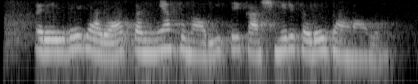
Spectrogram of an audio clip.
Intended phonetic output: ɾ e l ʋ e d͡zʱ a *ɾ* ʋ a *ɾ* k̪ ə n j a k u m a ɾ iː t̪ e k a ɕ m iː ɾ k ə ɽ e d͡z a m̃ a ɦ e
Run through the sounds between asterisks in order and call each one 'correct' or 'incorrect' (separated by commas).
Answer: incorrect, incorrect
